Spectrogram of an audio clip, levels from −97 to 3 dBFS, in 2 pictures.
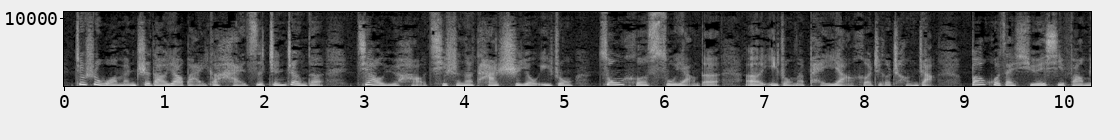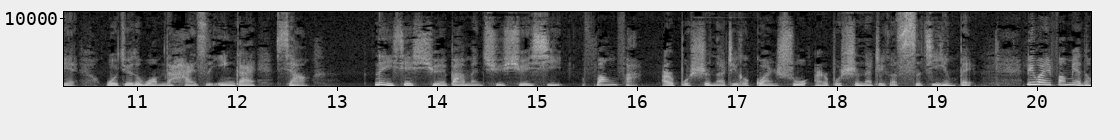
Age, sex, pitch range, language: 50-69, female, 155-215 Hz, Chinese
